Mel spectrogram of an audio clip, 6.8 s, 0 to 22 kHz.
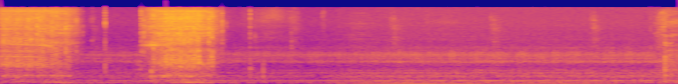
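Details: Elna 318 sewing machine (same as a Janome model), repaired after the whole machine had seized from a jammed upper cam-follower gearbox; running disassembled, internals only. Quick, even stitching clatter over a steady low motor hum, no grinding. Runs normally after repair.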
